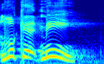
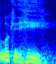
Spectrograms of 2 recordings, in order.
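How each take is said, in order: First: Raised, slow and showy look at me; "Look at me" drawn out high and proud; self-important. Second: "Look at he" said low and soft; pointing away from yourself, quietly; humble. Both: Shown as a demonstration.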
